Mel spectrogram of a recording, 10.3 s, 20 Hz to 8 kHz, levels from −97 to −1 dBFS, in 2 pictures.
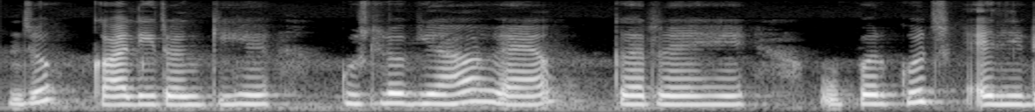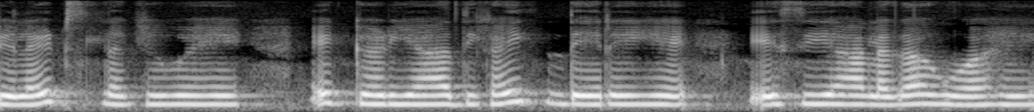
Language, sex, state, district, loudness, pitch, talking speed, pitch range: Hindi, female, Bihar, Bhagalpur, -13 LUFS, 235 Hz, 180 wpm, 230-245 Hz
